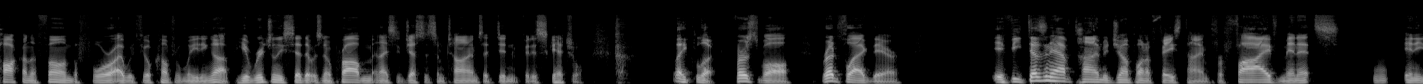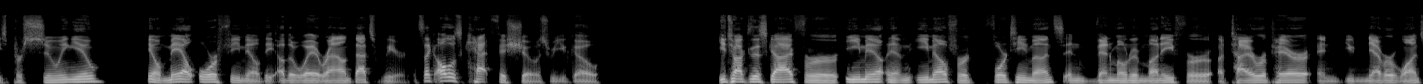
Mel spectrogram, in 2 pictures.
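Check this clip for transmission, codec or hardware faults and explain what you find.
No faults found in this clip.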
